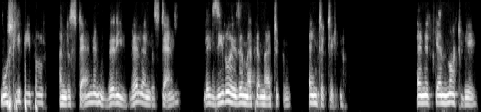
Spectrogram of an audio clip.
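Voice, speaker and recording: A man with a Pakistani accent delivers a philosophical keynote at an unhurried, deliberate pace, pausing and restarting as he thinks aloud. His voice is soft and mellow. The sound is close and dry, with no room echo. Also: a little high. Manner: slow, measured, philosophical, halting. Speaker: keynote speaker. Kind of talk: reflective keynote talk. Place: event hall.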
